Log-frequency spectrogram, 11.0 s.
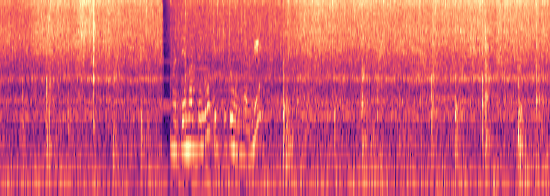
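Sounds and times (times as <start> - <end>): onion and tomato sizzling in oil: 0.0 - 11.0
spatula scraping and knocking pot: 8.5 - 11.0.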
